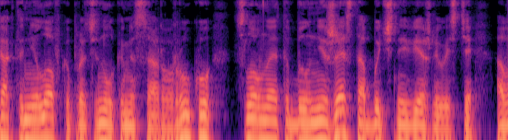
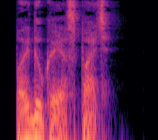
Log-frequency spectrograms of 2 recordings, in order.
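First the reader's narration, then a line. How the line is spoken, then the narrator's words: Muttering. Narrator (Russian): пробормотал Мигре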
